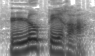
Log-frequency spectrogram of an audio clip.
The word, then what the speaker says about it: l'opéra: Quick question, how would you say the opera, given that opera is opéra in French? L'opéra.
